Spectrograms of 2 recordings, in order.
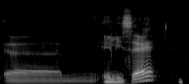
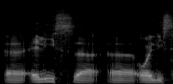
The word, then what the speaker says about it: Elis: Succede che di fatto Lady, Elisse, adesso non so neanche dove stanno la forse Elis perché l'accento sta sulla E, voglio essere preciso, ma non importa.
